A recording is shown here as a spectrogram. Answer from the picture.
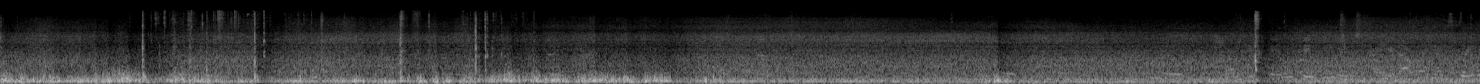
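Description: Rattan sword blows in SCA armoured combat striking shields and armour: several sharp cracks in the first five seconds and one more near the end, over a low steady rumble.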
